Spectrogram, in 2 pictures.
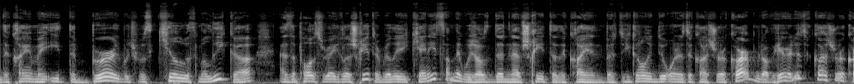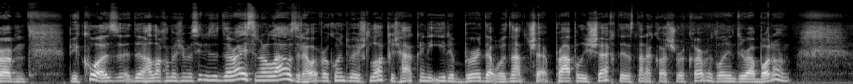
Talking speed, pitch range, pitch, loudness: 295 wpm, 120-160 Hz, 135 Hz, -18 LUFS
